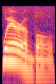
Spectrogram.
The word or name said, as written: wearable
